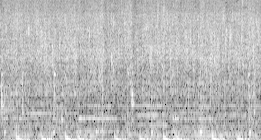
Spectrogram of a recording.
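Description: Liver, onions and bacon sizzling in hot fat in a frying pan, a steady crackling hiss. Background music with a regular thumping bass beat plays over it.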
